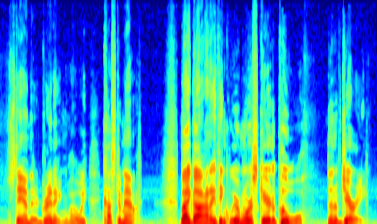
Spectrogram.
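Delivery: ordinary delivery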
